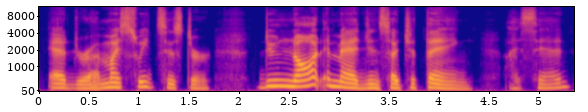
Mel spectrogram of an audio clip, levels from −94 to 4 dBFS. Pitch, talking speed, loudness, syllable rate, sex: 175 Hz, 135 wpm, -18 LUFS, 3.9 syllables/s, female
